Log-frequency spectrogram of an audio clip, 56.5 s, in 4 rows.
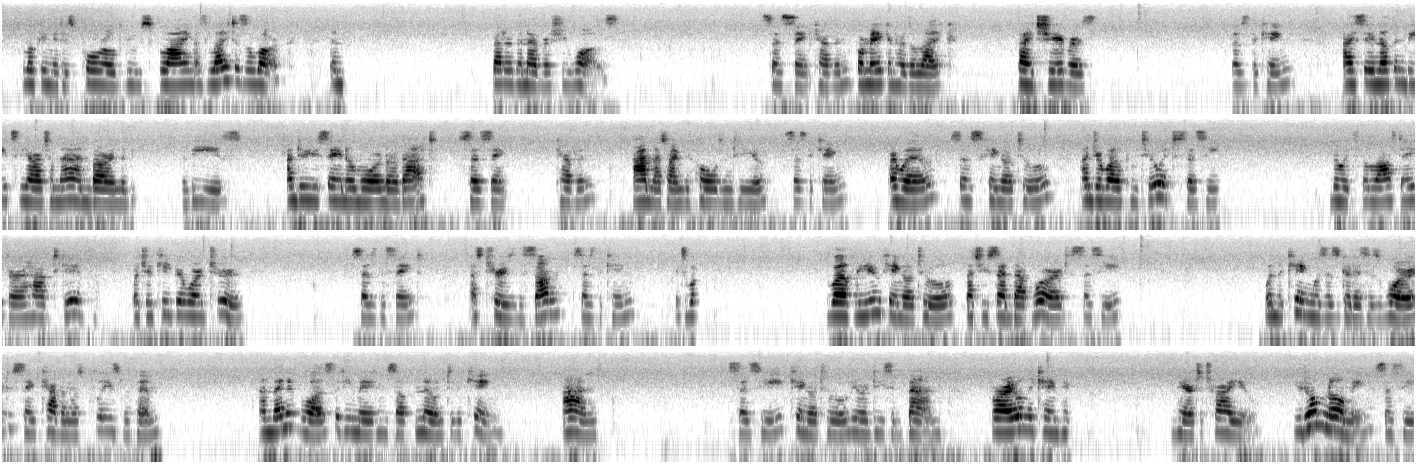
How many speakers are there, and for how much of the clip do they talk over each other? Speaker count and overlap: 1, no overlap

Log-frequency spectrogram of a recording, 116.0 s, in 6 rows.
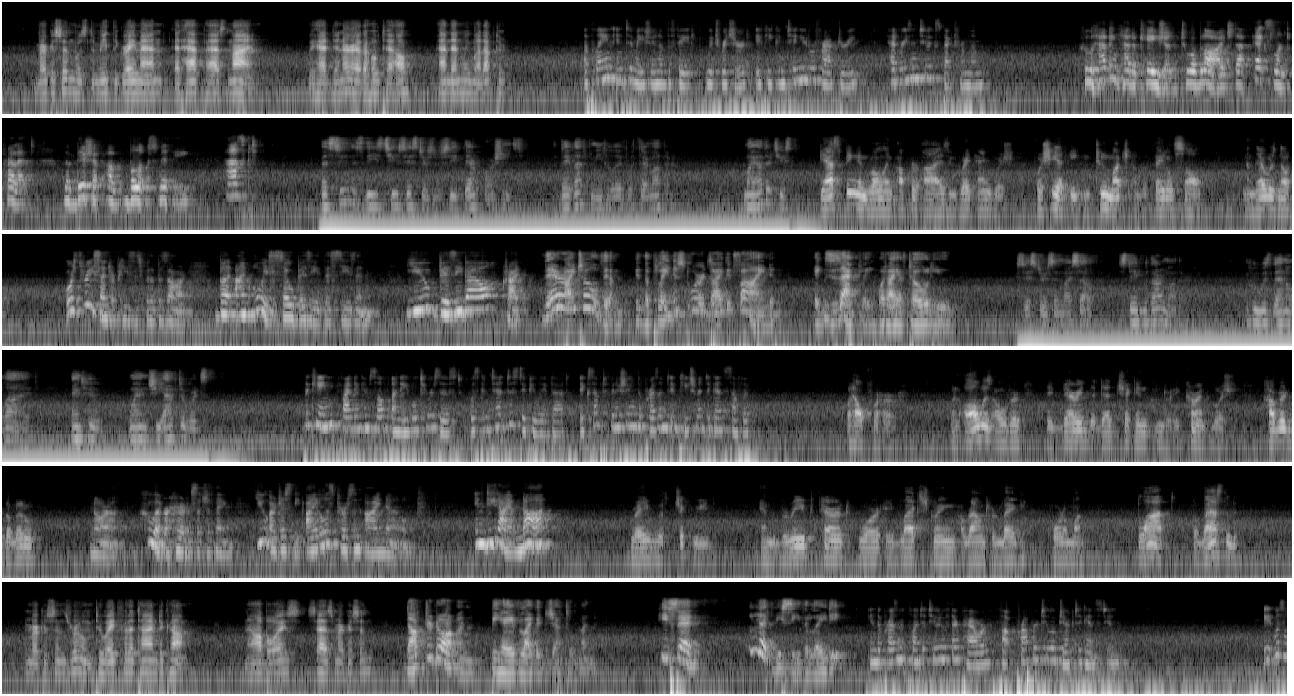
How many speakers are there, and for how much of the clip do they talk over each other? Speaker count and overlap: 7, no overlap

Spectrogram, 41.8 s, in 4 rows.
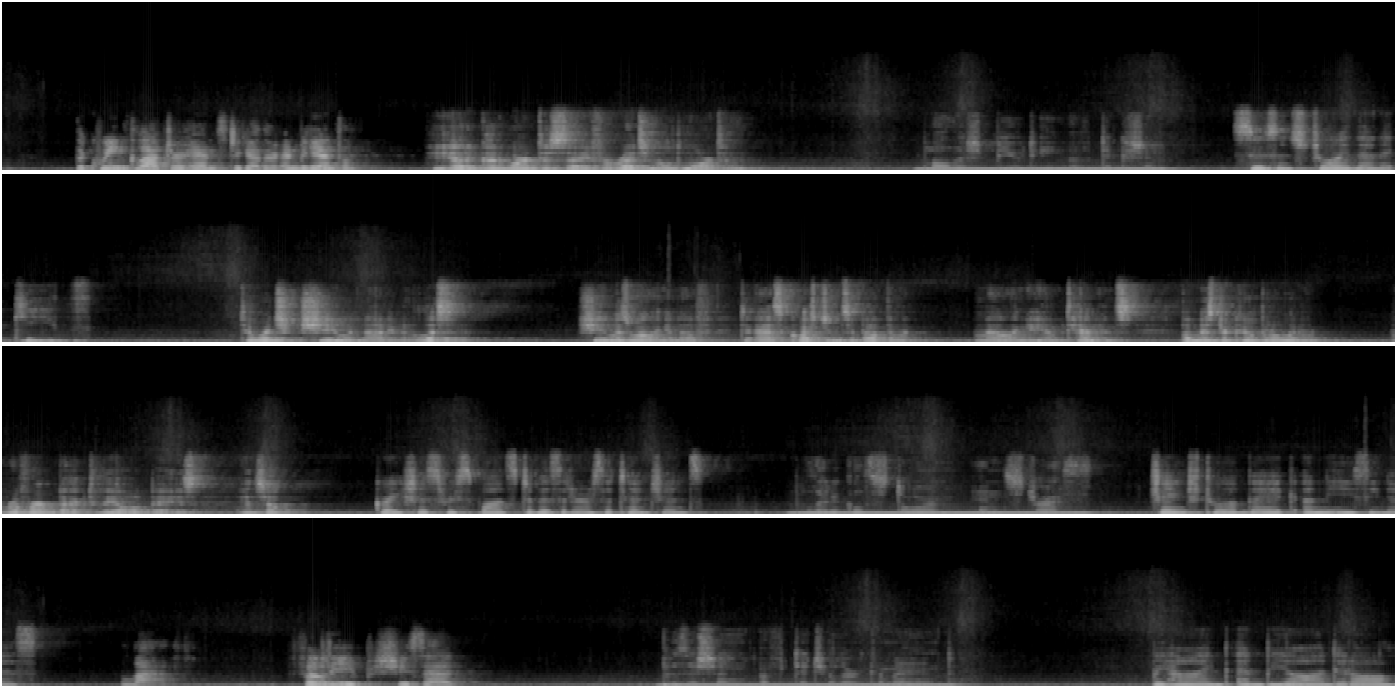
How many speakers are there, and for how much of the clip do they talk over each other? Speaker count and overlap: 4, no overlap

